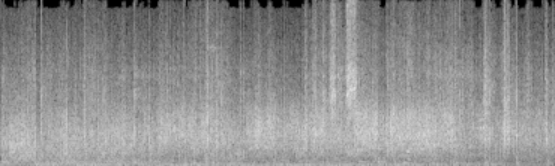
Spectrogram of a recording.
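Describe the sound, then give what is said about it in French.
Gas cylinders exploding in a workshop make a loud, continuous rumbling roar, a dense booming wash that fills the whole clip and eases only slightly at the very end. “L'atelier! C'est à l'atelier! Les bonbonnes! C'est sans doute les bonbonnes qui ont explosé!”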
